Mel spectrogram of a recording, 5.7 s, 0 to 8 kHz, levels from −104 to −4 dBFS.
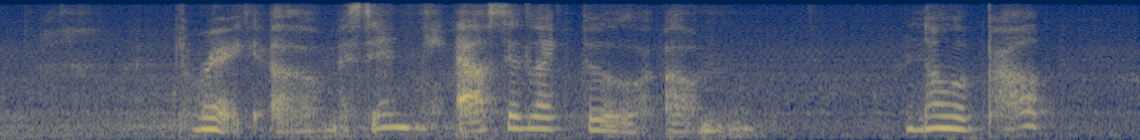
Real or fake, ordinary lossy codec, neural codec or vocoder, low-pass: fake; none; codec, 16 kHz in and 24 kHz out, 0.8 kbps, FocalCodec, streaming, 65536 codes; 7.2 kHz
